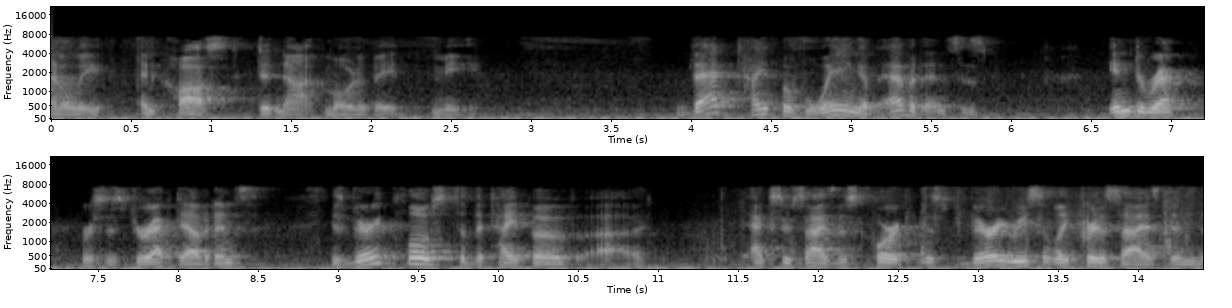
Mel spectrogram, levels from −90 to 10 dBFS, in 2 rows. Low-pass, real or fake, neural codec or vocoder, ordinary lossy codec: 7.2 kHz; real; none; Opus, 32 kbps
